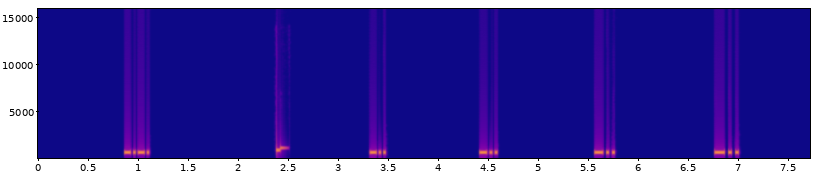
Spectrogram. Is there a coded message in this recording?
Yes: Morse code from 0.9 to 7.0 s, heard as a keyed tone, about 44 wpm, spaced as for 9 wpm, 700 Hz. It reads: C DDDD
